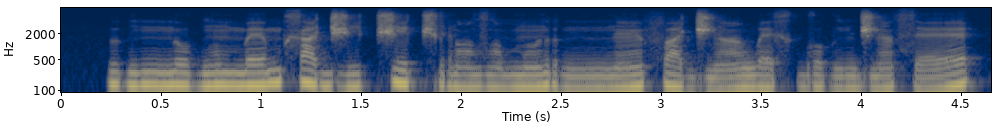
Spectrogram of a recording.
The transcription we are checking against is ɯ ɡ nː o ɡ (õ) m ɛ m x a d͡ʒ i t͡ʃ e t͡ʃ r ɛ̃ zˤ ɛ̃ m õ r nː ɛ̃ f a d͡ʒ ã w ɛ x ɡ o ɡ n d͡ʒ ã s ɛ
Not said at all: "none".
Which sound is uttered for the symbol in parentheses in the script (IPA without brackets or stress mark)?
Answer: õ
